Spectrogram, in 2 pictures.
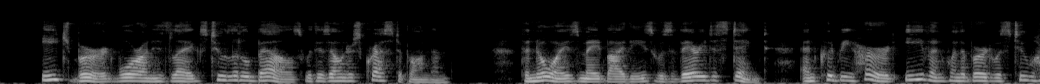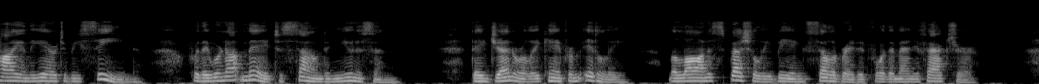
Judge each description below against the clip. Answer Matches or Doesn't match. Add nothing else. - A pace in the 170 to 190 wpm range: Matches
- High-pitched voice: Doesn't match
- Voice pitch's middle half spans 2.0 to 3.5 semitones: Doesn't match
